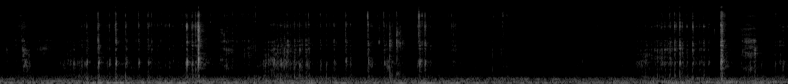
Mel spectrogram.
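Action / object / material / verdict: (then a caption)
scrape / bar of soap cut with a metal blade / soap / none. A metal utility knife blade shaves crumbly curls from a solid, hand-sized, very dry vintage bar of salmon-orange soap. The result is a steady run of crisp, crackling scrapes and short, bright crunches over a soft low rumble, with a few sharper snaps standing out.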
